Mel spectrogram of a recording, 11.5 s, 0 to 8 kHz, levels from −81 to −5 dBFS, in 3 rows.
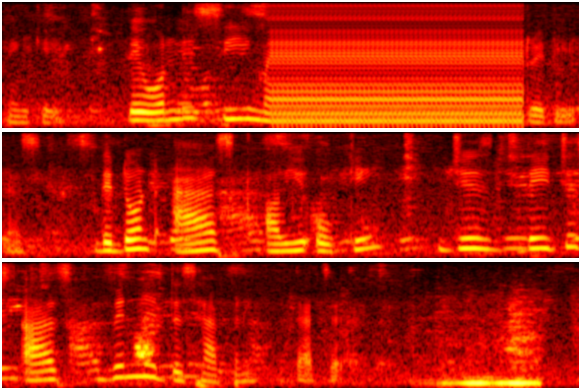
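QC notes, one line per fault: Throughout: echo with no canceller. Every phrase is followed by a quieter, thinner copy about 0.3 s later, sitting roughly 13 dB below the direct speech. The far end is playing the call over a loudspeaker and its microphone is feeding that playback back down the line with nothing cancelling it, so the talker's own voice returns after the network round trip. The echo is band-limited along with the rest of the call audio, which tops out at 8 kHz.
1.80–3.47 s: system hang loop. A single 32 ms slice of audio repeats back to back for about 1.7 s, giving a hard, pitched buzz at 31.2 Hz rather than a stutter, because the repeated piece is so short. The sound hardware kept cycling the same ring buffer while the system or driver stalled; the 32 ms period fits a 512-sample buffer. Normal speech resumes at 3.47 s, with the echo still present.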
